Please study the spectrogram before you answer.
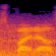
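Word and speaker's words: Bill Speidel: tour with the build Speidel I mispronounced it earlier but bill supply dolls underground tour and that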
